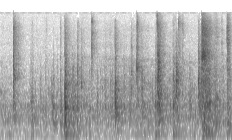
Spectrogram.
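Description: Light, irregular clicks and taps of small plastic toy pieces and packaging being handled, several a second.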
